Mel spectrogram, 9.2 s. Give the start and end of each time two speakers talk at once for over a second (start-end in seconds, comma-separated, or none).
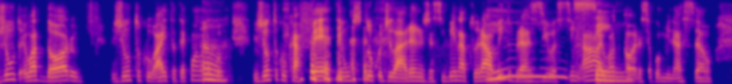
6.1-7.9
